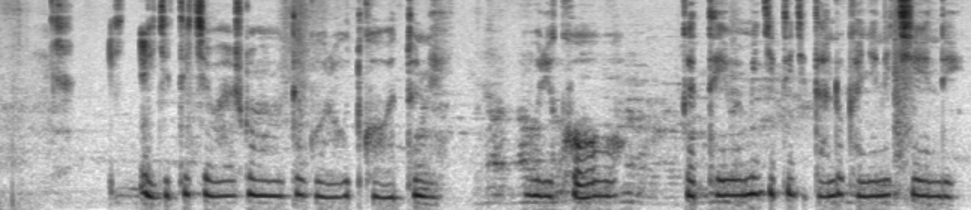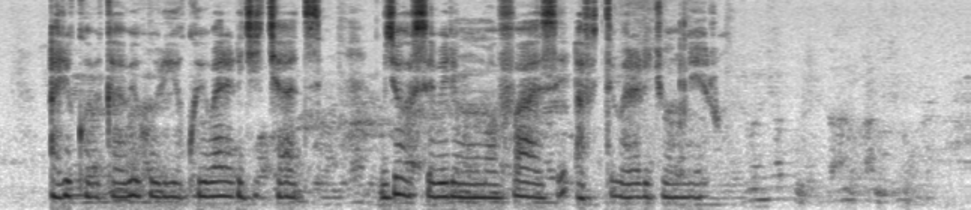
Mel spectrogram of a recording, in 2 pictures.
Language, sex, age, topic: Kinyarwanda, female, 18-24, finance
